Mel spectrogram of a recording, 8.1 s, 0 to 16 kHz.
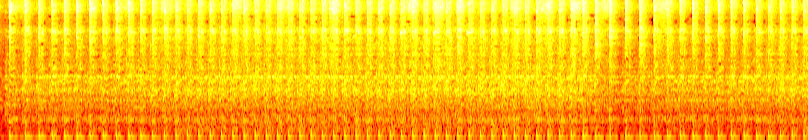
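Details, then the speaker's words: John Deere LT160 Automatic mower stored outside for years, first start after starting fluid and battery boost, throttle not raised: rapid, slightly uneven single-cylinder popping at low speed as the old engine comes back to life and runs. "there we have it and that stinks I think she just needed a little wake up plus I didn't have the throttle up cuz I'm super smart but we have a runner"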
